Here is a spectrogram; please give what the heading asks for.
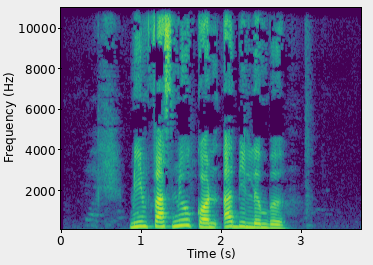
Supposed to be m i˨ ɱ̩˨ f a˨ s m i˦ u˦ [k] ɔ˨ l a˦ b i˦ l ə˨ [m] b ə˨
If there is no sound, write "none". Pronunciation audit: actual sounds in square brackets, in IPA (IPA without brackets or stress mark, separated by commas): k, m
